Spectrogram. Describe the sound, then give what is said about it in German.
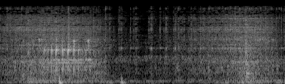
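A sewing machine in a large old-building apartment in Budapest runs steadily, stitching the fabric of an old Roma costume with bright flower motifs on a yellow ground; rapid mechanical whirring with a few brief pauses and slight speed changes, no voices over it. “sitzt in einer großen Altbauwohnung in Budapest an einer ihrer Nähmaschinen. Sie bearbeitet den Stoff einer alten Roma-Tracht, grellbunte Blumenmotive auf gelbem Grund.”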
